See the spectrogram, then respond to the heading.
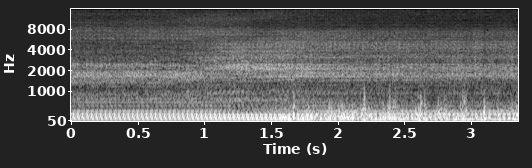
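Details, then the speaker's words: Coleman Powermate 6250 generator running an old air conditioner: steady engine drone dips and roughens slightly as the load comes on, then holds and keeps running; normal under load. "y'all see I dropped it on down some but let's see how she's running Michelle has got a load on it she's still going"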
